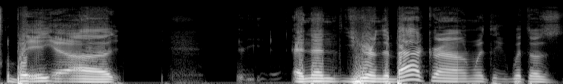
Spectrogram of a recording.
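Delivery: ordinary talk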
